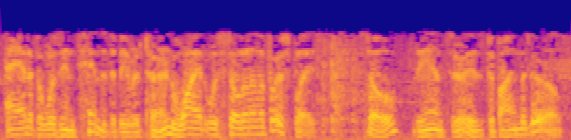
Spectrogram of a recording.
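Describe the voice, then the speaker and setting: An actor playing a wry, persistent male insurance investigator in 1960s radio noir, brisk and probing as he talks and narrates. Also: mid-range voice, animated, narrow, tinny audio, background noise, close to an everyday voice. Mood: determined. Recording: band-limited old radio broadcast, music behind.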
